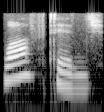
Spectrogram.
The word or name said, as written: waftage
